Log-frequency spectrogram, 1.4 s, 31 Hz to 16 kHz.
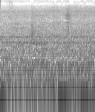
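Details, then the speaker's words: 2008 Lincoln MKX 2WD A/C blower, after the blower motor was replaced, on the highest setting: steady low rushing hum with no squeal or ticking; airflow at both vents is much stronger than before, especially on low speeds. "And it's blowing. You can hear it. I can feel the air coming through the vents, both sides. It's coming through a lot stronger than it did before, especially on the lower speeds."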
